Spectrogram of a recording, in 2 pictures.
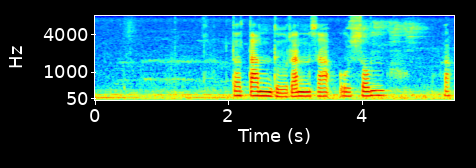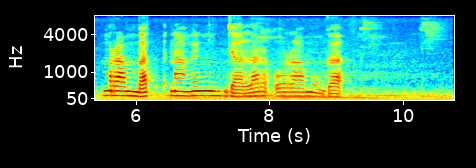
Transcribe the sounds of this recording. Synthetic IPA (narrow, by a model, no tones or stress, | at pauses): t̪ət̪and̪uɾansausʊm | əɾambat̪̚naŋɪŋd͡ʒa̤laroɾamuŋɡa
